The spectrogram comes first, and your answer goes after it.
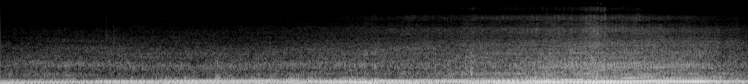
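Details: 2020 Mercedes G63 AMG V8 with a newly installed FI axle-back exhaust, being revved. A deep, throaty burble climbs smoothly on each blip and settles cleanly; no misfire or rattle, healthy.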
